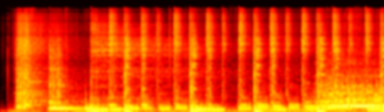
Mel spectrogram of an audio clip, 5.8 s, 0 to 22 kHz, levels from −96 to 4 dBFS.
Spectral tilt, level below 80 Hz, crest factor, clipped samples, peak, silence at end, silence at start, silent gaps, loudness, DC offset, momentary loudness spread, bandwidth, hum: -4.5 dB/octave; -28 dBFS; 14 dB; under 0.1%; -2 dBFS; 0 s; 0.15 s; none; -18 LUFS; under 0.1%; 8 LU; 17 kHz; none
